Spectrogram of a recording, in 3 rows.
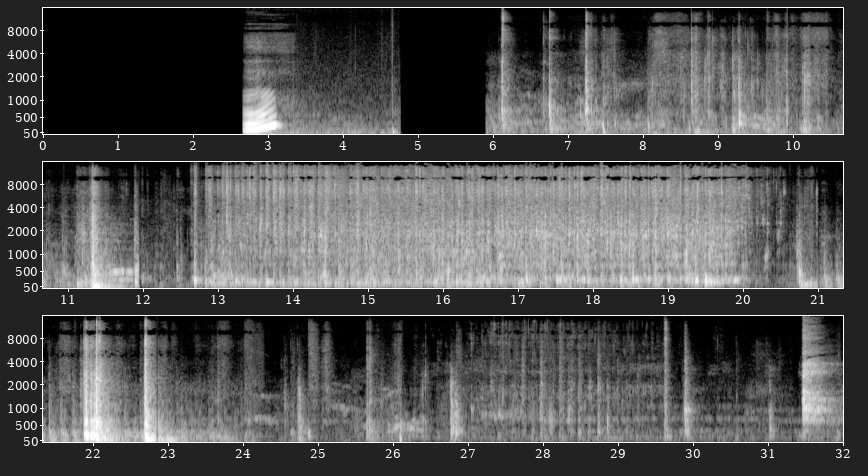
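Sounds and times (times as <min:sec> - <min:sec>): water pouring into container: 0:12.6 - 0:20.7, 0:27.0 - 0:29.7.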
